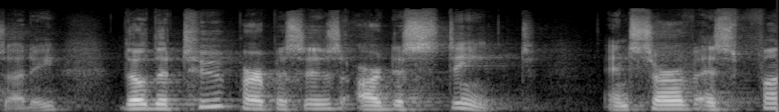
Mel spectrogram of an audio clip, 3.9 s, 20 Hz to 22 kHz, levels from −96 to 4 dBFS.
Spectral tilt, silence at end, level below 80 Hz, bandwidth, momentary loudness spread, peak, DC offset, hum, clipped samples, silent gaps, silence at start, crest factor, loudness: -3.5 dB/octave; 0 s; -76 dBFS; 16 kHz; 16 LU; -8 dBFS; under 0.1%; none; under 0.1%; none; 0 s; 20 dB; -26 LUFS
